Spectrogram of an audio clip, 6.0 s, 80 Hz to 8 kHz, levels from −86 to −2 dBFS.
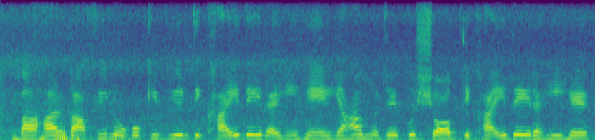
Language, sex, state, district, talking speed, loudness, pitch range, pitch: Hindi, female, Bihar, Bhagalpur, 170 wpm, -17 LUFS, 185-205 Hz, 195 Hz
